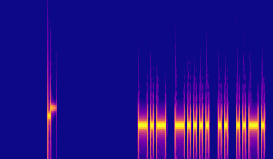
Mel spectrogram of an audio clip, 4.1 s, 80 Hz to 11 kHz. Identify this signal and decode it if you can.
Morse code, heard as a keyed tone, about 25 wpm, 700 Hz. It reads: K6IF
